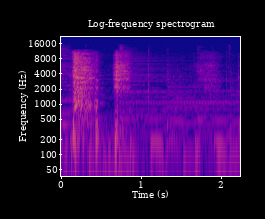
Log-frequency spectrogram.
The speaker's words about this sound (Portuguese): perdão aí, você bocejando, eu tossindo.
